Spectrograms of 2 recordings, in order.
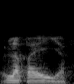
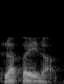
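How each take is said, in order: First: The word is pronounced the Spanish way. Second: The word is pronounced the French way. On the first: The speaker calls it right. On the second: The speaker calls it wrong.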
